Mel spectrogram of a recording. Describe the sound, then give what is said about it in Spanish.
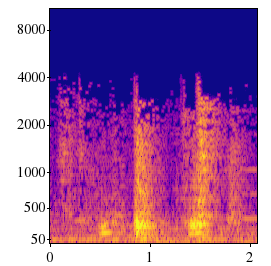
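A door being shut: two dull, wooden knocks about half a second apart, the second slightly longer, at moderate loudness with no voices over them. “La mujer desapareció tras la puerta.”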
